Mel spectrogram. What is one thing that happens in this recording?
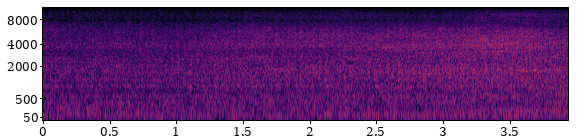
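A jeepney engine idles and rumbles on the street.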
